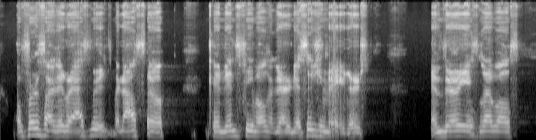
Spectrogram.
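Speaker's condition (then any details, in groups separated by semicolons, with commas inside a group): Cerebral palsy; present since birth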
